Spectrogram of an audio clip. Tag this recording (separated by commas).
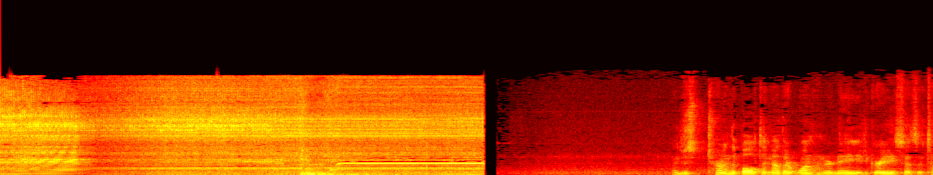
Tools, Speech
